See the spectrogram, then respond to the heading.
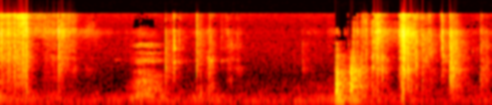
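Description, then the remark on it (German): Wet, crisp crunching of someone biting into and chewing a pickled gherkin, in irregular bursts with brief quiet pauses between bites, no talking. “Aber ein Gürkchen, ich esse jetzt ein Gürkchen, das ist gut für die Nerven.”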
